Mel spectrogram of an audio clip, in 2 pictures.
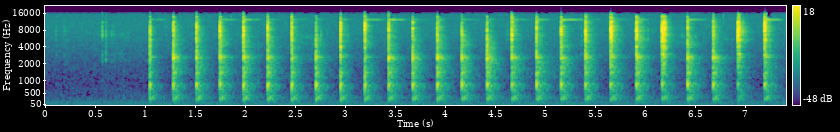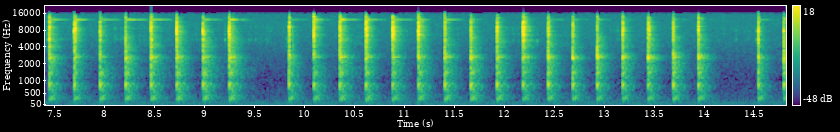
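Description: A hammer strikes metal on an anvil in quick, ringing blows.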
